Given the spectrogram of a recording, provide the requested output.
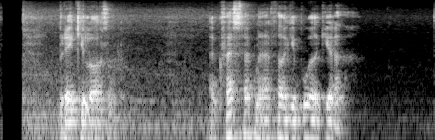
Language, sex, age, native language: Icelandic, male, 50-59, Icelandic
